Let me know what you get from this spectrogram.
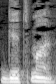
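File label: "gateman", Nigerian Pidgin, male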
